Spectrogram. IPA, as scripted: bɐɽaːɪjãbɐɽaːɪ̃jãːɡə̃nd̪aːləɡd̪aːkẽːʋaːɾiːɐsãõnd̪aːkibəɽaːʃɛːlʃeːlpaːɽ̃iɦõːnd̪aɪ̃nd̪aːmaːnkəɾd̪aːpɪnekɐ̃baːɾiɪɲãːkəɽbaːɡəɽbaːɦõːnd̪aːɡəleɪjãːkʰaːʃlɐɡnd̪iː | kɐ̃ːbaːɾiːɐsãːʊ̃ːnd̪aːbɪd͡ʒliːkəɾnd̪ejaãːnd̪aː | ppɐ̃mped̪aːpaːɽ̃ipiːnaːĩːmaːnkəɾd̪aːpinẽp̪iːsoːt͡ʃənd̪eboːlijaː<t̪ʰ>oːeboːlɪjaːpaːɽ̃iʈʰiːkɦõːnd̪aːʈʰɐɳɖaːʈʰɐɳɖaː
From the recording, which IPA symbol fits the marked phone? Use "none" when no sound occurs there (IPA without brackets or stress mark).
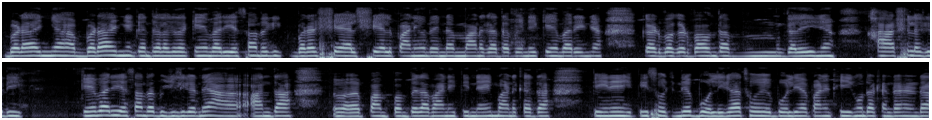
t̪ʰ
